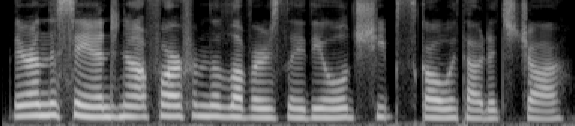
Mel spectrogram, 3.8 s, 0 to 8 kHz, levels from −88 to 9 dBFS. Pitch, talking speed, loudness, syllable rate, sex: 225 Hz, 265 wpm, -17 LUFS, 5.5 syllables/s, female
